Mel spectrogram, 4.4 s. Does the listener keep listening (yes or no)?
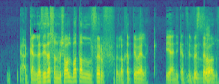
no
